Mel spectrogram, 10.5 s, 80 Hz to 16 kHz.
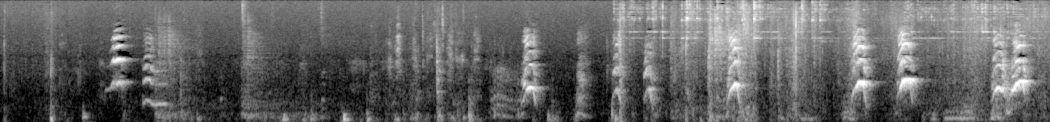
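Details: Kooikerhondje puppies at Kennel Duckhills in Sweden, day 48, indoors: scattered soft whines and scuffling give way to high, rising yips and short barks, some paired, coming roughly once a second in the second half.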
